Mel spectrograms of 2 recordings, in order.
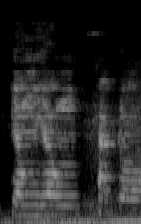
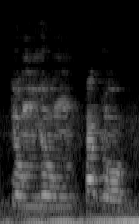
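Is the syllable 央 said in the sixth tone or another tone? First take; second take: sixth tone; sixth tone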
